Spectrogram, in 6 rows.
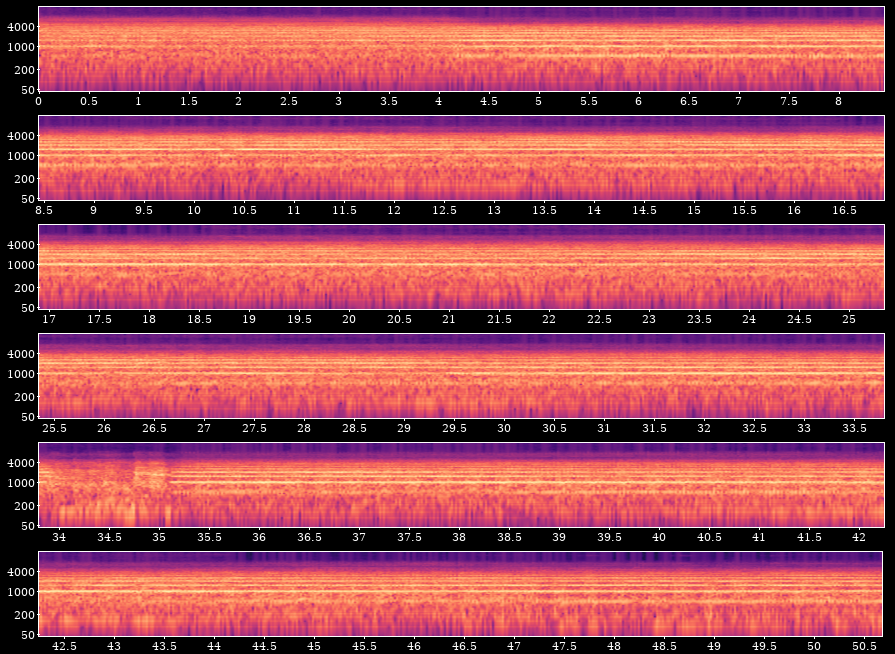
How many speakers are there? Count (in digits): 0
